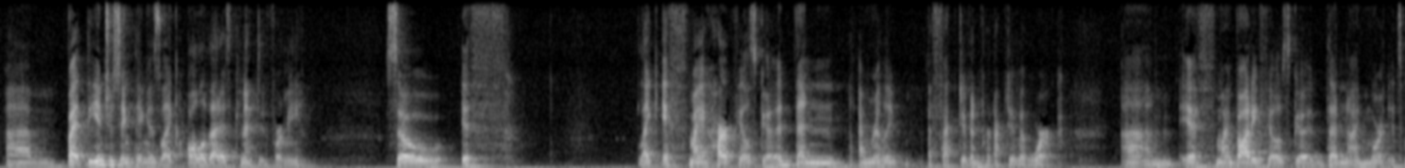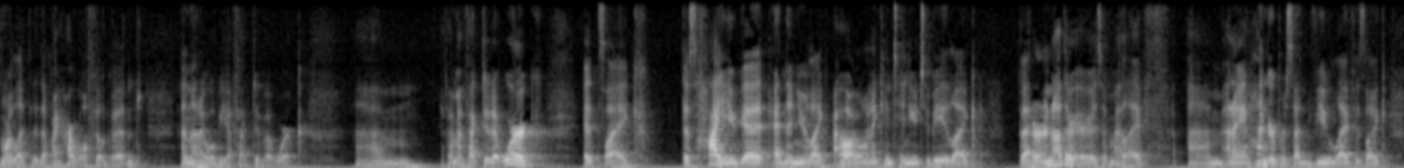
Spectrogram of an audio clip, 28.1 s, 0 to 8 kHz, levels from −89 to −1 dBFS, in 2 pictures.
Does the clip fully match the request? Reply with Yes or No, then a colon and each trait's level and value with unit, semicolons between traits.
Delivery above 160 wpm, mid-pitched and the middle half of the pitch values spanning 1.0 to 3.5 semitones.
Yes: fast, 205 wpm; medium, 145 Hz; average, 2.9 semitones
